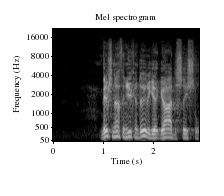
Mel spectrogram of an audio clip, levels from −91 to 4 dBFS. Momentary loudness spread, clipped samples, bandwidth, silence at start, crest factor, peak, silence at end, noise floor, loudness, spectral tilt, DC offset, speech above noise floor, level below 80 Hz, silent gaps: 5 LU; under 0.1%; 15.5 kHz; 0.95 s; 18 dB; -10 dBFS; 0 s; -76 dBFS; -25 LUFS; -4 dB/octave; under 0.1%; 50 dB; -74 dBFS; none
